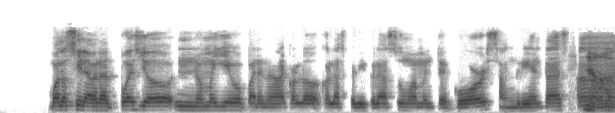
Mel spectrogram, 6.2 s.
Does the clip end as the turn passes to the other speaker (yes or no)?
no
